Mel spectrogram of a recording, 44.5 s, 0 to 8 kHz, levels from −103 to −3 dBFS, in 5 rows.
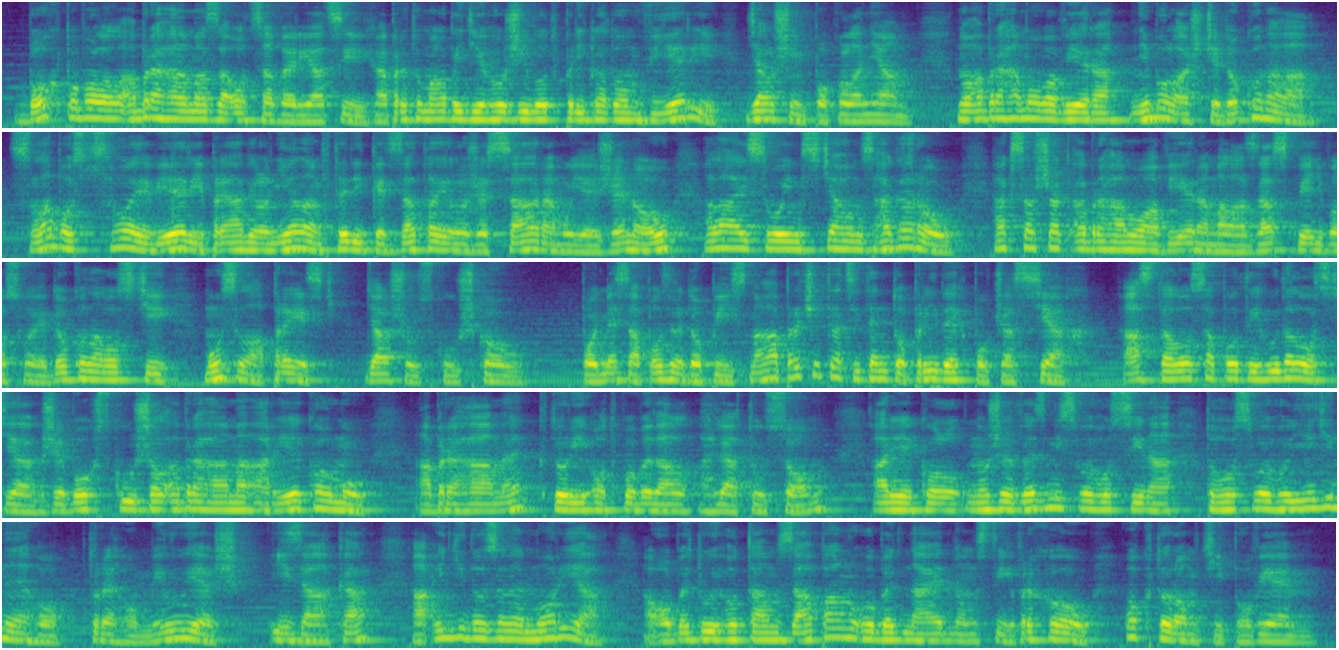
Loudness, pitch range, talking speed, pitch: -18 LUFS, 120-150 Hz, 160 wpm, 135 Hz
